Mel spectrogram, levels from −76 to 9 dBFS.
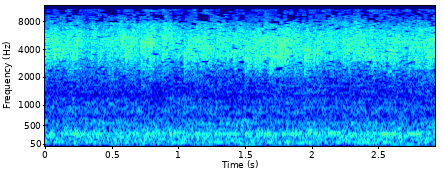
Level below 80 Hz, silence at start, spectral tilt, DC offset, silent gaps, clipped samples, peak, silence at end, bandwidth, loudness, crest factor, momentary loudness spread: -56 dBFS; 0 s; 0 dB/octave; under 0.1%; none; under 0.1%; -10 dBFS; 0 s; 11.5 kHz; -25 LUFS; 16 dB; 2 LU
